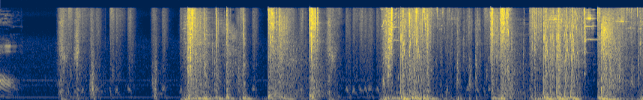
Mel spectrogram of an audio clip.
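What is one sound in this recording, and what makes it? Punches and hits land with sharp thuds and whooshes.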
